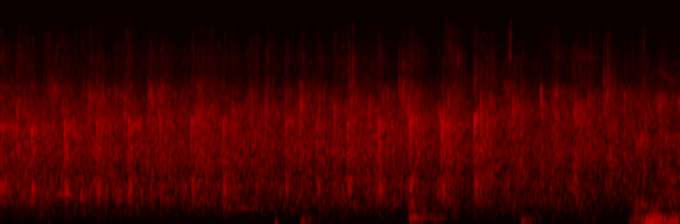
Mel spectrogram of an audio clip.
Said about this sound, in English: Oh, I wish somebody clap your hands a little bit right now.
